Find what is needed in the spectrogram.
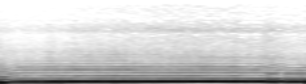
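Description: Background music: a flute-like wind instrument holding one long steady note, stepping up into it at the start.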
